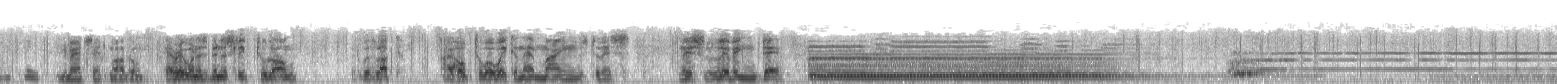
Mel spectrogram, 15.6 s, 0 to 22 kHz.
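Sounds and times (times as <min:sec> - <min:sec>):
crackling hiss: 0:00.0 - 0:15.5
speech: 0:00.2 - 0:08.2
coyote howling in distant hills: 0:12.3 - 0:15.5.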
